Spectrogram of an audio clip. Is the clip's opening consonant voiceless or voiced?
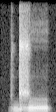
voiced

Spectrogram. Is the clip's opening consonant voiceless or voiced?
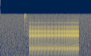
voiceless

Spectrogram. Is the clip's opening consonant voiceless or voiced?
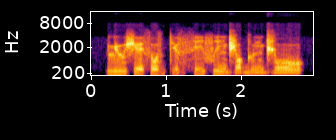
voiced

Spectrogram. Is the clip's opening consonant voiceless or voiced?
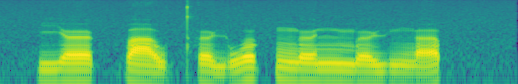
voiced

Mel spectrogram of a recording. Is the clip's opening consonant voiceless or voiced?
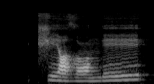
voiceless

